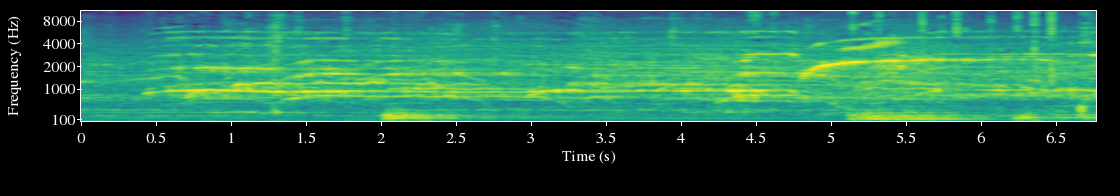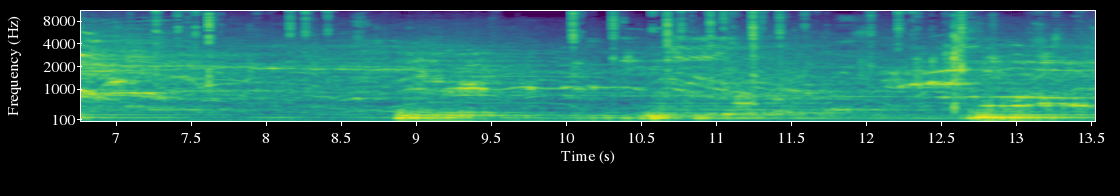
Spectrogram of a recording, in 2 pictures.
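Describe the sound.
A large stadium crowd at a Threshers game cheers and whoops continuously on a Christmas evening, a dense wash of overlapping voices with several louder surges of shouting breaking through every few seconds.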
